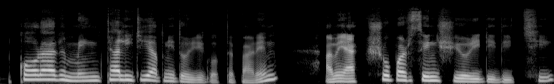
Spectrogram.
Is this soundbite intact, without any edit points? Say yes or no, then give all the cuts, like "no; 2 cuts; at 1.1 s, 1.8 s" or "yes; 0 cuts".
yes; 0 cuts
